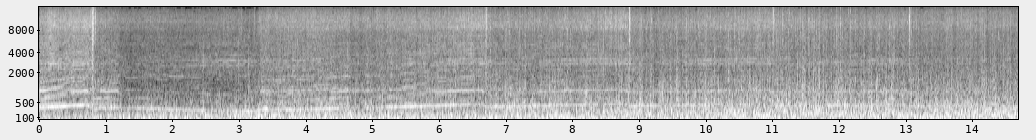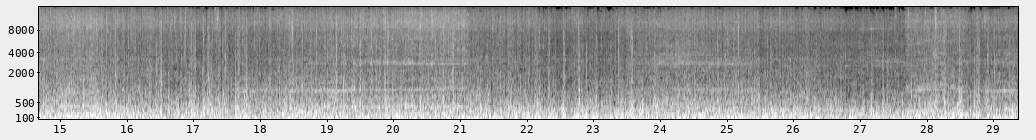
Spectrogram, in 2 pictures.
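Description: Honda CBR1000RR inline-four superbike engine in a Westfield Megablade, heard from the open cockpit at high revs on track. It winds up in steps through the gears, holds high revs, drops about two-thirds of the way through as the car slows for a corner, then pulls again near the end, with heavy wind rush over it.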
